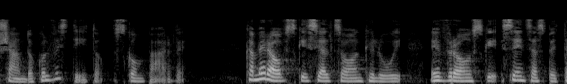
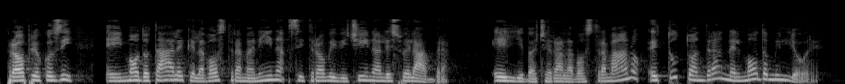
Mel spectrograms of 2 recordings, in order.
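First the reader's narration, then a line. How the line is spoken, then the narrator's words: Plain. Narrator (Italian): disse Vronsky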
